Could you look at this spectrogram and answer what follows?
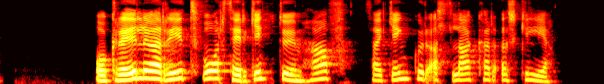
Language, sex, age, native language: Icelandic, female, 40-49, Icelandic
